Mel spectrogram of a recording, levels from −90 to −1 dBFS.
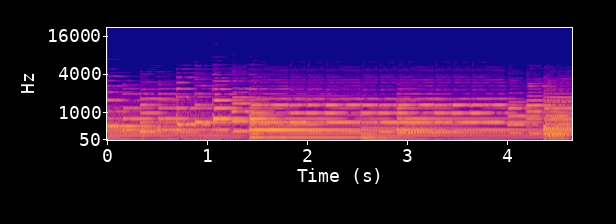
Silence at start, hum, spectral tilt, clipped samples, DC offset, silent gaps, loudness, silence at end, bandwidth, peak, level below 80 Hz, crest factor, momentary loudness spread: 0 s; none; -9 dB/octave; under 0.1%; under 0.1%; none; -25 LUFS; 0 s; 5.8 kHz; -10 dBFS; -46 dBFS; 14 dB; 5 LU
